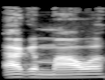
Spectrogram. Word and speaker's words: Aigamaua: left with one uh Ben agamemawa I think that's how you say it yes the tight ends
